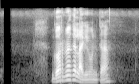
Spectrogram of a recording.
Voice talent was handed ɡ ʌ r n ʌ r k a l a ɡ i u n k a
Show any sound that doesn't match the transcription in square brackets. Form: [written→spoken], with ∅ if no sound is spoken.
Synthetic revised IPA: ɡ ʌ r n ʌ [r→∅] k a l a ɡ i u n k a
